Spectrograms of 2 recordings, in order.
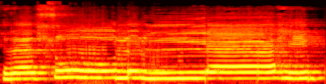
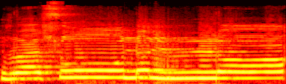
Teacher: جب بھی اللہ کے نام سے پہلے پیش آئے گا تو اللہ کے نام کو ہم موٹا کریں گے، پتلا نہیں کر سکتے، اس کو ہم ایسے نہیں پڑھ سکتے.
